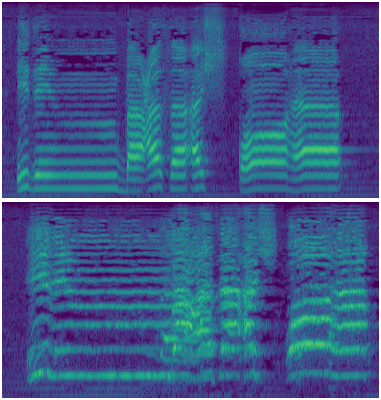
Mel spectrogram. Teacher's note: یہاں نون ساکن کے بعد با آ رہا ہے، یہاں اقلاب ہوگا.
